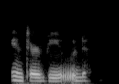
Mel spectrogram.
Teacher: the ed ending gets a D sound, but not an extra syllable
